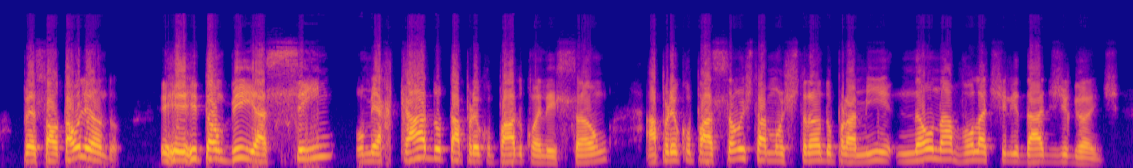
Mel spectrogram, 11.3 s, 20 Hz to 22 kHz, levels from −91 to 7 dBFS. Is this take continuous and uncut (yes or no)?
no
